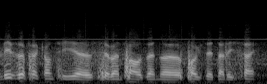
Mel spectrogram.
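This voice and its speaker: A man flying a small plane, making clipped, halting radio calls through a headset radio. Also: medium pitch, steady tone. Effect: heard through an aircraft headset radio. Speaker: private pilot. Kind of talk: radio calls to air traffic. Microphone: headset mic. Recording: muffled cockpit headset audio with loud engine noise.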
